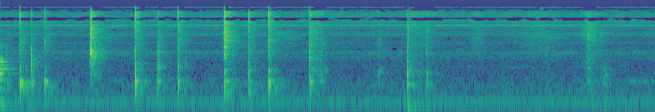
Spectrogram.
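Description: Plastic tubs clicking and tapping against the rim of a plastic mixing bowl as flour is tipped in, a quick run of light taps over the first three seconds, then one louder knock about four seconds in as a tub is set down.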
